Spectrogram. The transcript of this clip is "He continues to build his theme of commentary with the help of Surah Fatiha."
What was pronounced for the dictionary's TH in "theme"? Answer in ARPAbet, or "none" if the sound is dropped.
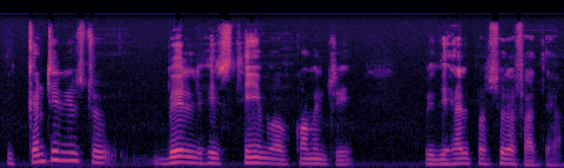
T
